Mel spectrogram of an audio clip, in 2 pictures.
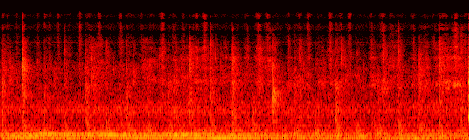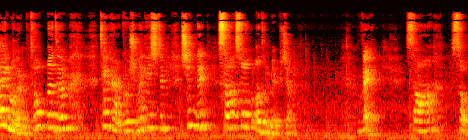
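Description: Sneakers thud softly on a floor as a woman jogs in place.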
